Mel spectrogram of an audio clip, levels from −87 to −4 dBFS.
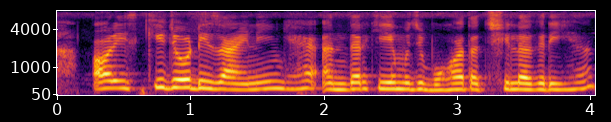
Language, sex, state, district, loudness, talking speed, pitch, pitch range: Hindi, female, Chhattisgarh, Raipur, -14 LUFS, 210 wpm, 230 Hz, 215-255 Hz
